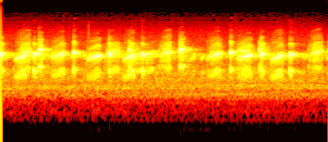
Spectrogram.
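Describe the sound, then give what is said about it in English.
A male tree frog's advertising call, made to attract a female to breed: rapid, repeated nasal croaks pulsing steadily several times per second, loud, with no voices present. “But how do these unique tree frogs ribbit?”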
